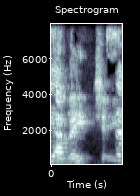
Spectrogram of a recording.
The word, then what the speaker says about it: ceviche: I had it right the ceviche.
